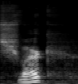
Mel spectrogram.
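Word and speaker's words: Szwarc: I've tried it and I just don't know if it's Schvvark. That's what I'm going to go with because it's C it's Sed W A RC although and he's French.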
